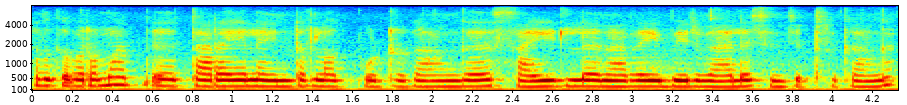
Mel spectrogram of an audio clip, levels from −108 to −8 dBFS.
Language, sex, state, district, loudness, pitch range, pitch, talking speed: Tamil, female, Tamil Nadu, Kanyakumari, -14 LUFS, 205-215 Hz, 210 Hz, 125 wpm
